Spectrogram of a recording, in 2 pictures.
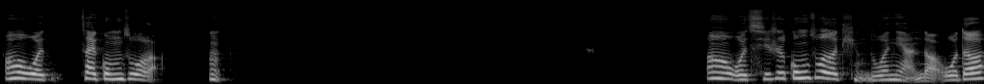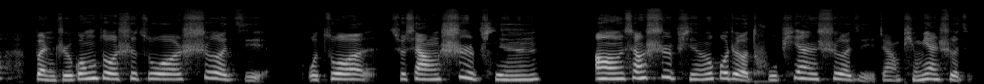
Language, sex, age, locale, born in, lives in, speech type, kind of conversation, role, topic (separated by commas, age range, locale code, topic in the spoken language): Chinese, female, 30-34, zh-CN, China, United States, conversation, podcast, guest, 如何在不辞职的情况下尝试进入新的领域？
